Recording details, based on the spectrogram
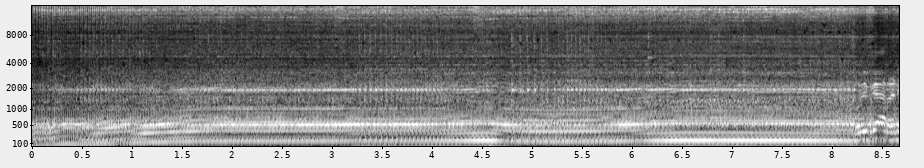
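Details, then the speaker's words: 1979 Suzuki JR50 two-stroke minibike, long stored, smoking more: uneven, stumbling idle about three to four pulses a second with wavering pitch, not revving out; intake air leak at unsealed phenolic resin carburetor spacer. "intake leak. That's probably why it's not revving out."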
